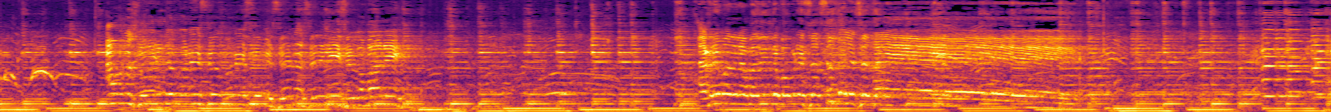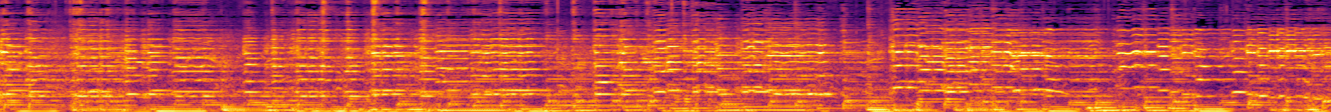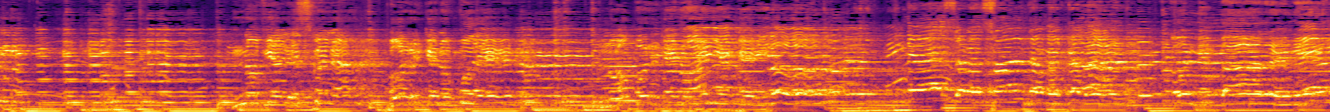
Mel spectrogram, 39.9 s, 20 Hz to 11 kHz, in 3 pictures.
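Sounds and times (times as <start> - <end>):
guitars: 0.0 - 39.9
violin lead: 0.0 - 39.9.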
